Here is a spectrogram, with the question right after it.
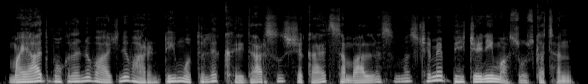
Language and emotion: Kashmiri, fearful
